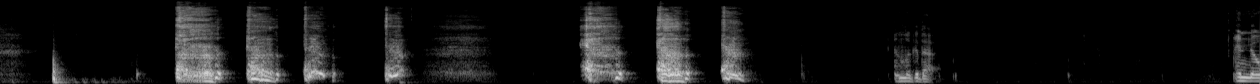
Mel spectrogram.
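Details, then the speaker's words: Harsh, deep coughing fits from an adult woman with COVID-19, a non-smoker whose cough sounds like a smoker's cough. "no I don't I don't smoke that sounds like a smoker's cough that's just the covid"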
